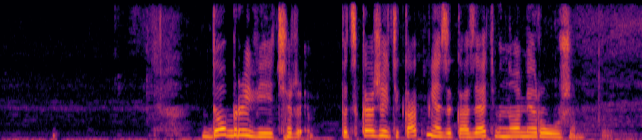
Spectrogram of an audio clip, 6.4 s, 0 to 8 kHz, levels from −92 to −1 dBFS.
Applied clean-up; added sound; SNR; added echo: none; none; none; none.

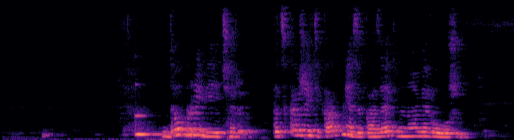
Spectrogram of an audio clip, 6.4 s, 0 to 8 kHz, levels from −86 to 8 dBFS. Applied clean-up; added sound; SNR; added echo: classical method WPE with log-MMSE.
